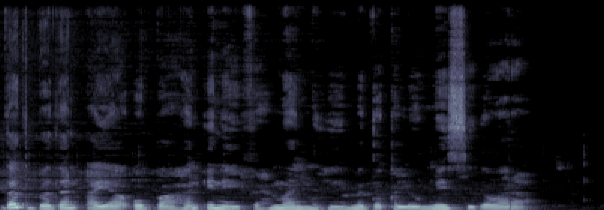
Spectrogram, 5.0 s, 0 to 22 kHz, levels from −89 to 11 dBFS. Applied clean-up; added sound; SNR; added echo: classical method log-MMSE.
